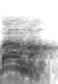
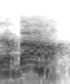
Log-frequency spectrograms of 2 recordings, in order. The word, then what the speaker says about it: Beyma: the area Ohio Indiana was called BMA that's the way that you guys pronounce it BMA and it was we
